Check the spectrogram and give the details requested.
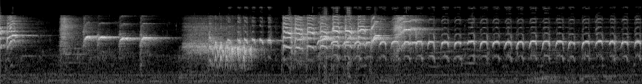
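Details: Greater green leafbird song from a master track for cage-bird training: sharp chirps and a buzzy swoop lead into fast chattering, ending in an even run of repeated whistled notes.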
